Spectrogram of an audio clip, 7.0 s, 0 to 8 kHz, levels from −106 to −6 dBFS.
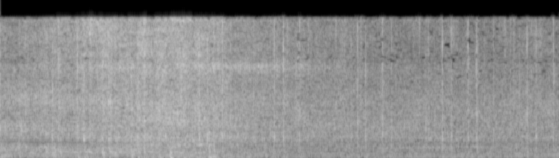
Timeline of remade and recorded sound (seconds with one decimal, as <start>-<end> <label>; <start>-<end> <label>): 0.0-0.9 recorded; 0.9-2.9 remade; 2.9-3.5 recorded; 3.5-4.5 remade; 4.5-7.0 recorded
